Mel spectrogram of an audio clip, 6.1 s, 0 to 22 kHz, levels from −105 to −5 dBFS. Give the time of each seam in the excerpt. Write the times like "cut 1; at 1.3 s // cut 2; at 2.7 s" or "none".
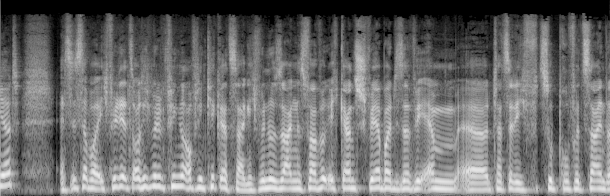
none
